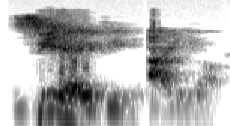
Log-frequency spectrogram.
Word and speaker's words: Xavier: That's where Xavier comes from, because it's spelled with an X, but it's pronounced with a Z. Xavier, Zavier.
